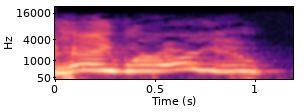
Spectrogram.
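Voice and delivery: loud, slow, high call across the garden; God calling loudly for the man. Acted. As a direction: call out for someone you can't see. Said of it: "the Lord God called to the man and said".

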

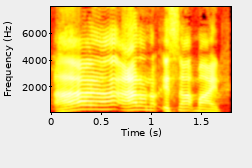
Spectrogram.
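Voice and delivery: hesitant "I don't know", then "It's not mine" dropping away; reluctant admission. Acted. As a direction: stall on a loud "I", then concede "It's not mine" quickly. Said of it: "you just can't say that yet".

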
